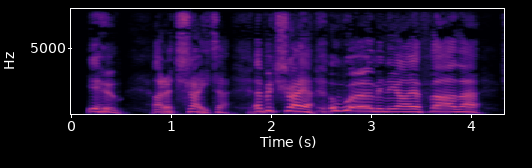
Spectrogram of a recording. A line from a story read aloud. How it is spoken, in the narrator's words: shouted Erasmus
